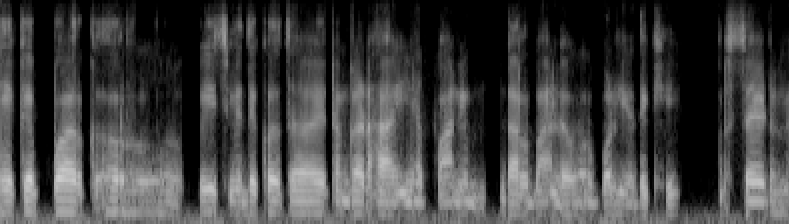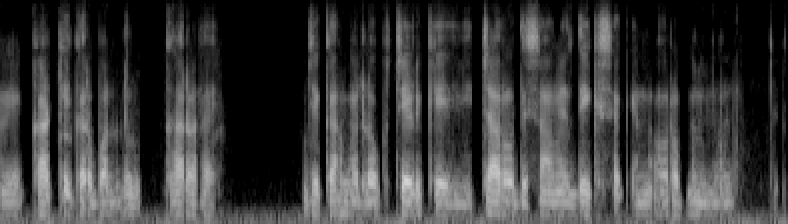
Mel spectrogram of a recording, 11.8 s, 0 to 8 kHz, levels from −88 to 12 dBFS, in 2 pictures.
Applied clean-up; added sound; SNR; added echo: neural diffusion model UNIVERSE++.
